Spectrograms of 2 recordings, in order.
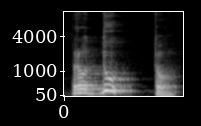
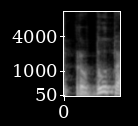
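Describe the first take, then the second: First: PRODUTO slow, with DU drawn out and punched; stress on DU. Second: Said in the usual way. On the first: Shown as a demonstration. Teacher marking tonic syllables, PRODUTO slowly with stress on DU. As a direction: hit the DU in "Produto", then let TO drop. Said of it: "a sílaba que você fala mais forte". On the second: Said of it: "produto é a sílaba".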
